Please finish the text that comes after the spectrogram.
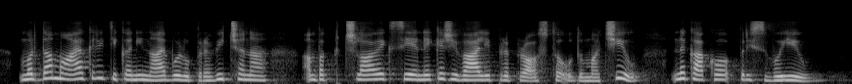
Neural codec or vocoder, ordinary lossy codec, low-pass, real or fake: codec, 16 kHz, 0.3 kbps, FocalCodec; none; none; fake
